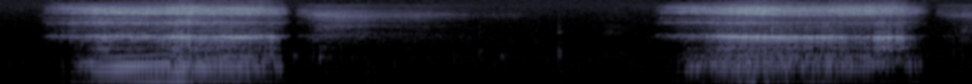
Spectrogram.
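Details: Two long, loud, rattling snores on inhaling separated by a quieter breath out, described by the observer as sounding like drowning, who wonders about seeing a doctor; heavy snoring.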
